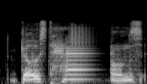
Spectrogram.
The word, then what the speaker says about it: Ghost Hounds: should check out the ghost Hound's new single between me and the devil that's I say it like that cuz people always think I'm saying ghost town but it's hounds like the dog like yeah I I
